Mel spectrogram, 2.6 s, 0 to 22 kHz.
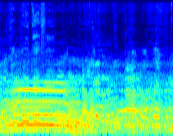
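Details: At a 2025 cattle market in Raniganj, Dinajpur, Bangladesh, cattle give a sustained level moo with stacked harmonics, bending slightly downward at its end, with market voices and chatter behind.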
